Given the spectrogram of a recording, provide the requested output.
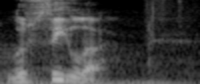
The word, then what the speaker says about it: Lucila: Lucila, you pronounce the L's.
